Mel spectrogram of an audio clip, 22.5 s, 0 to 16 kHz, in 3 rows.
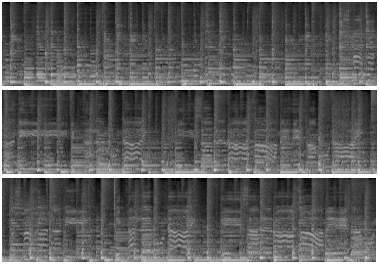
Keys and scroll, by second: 1.5 Return, 2.8 ctrl+h.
